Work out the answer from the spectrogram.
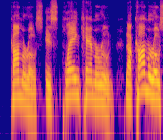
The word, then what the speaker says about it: Comoros: correctly komaros kimono gross is it comoros not commodore like the old computer kamaros is playing cameroon now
